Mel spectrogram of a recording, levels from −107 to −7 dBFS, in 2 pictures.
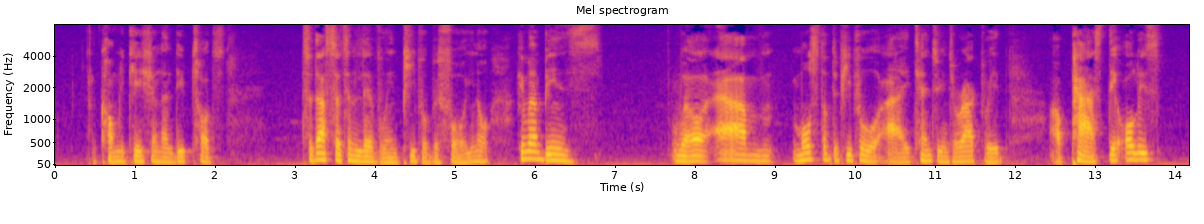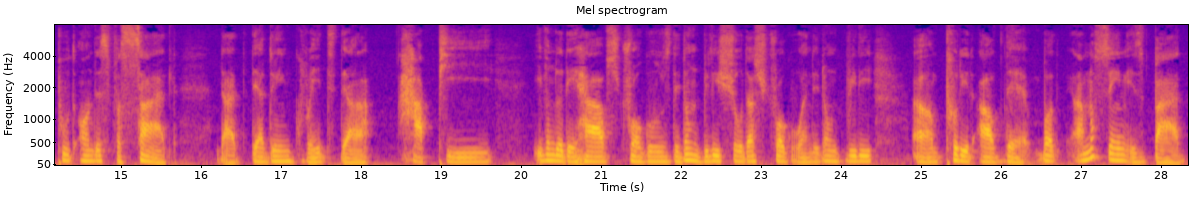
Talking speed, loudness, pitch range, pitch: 145 wpm, -23 LUFS, 95-115 Hz, 105 Hz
